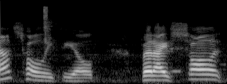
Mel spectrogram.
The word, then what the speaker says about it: Holyfield: Holyfield. But again, never pronounced Holly. Always Holyfield.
